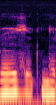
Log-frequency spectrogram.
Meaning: Rēzekne (a city in Latvia)
- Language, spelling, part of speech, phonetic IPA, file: Latvian, Rēzekne, proper noun, [ɾɛ̄ːzɛknɛ], Lv-Rēzekne.ogg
